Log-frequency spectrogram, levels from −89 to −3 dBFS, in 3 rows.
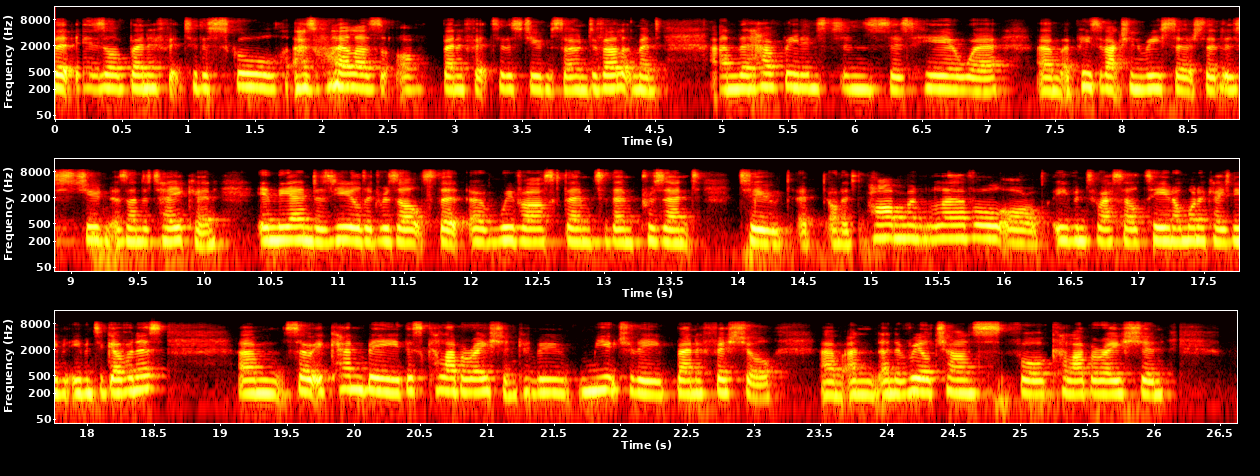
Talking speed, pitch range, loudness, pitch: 195 wpm, 190-215 Hz, -22 LUFS, 200 Hz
